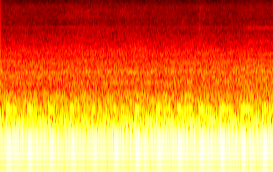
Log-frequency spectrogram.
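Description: Car engine idling, heard inside the cabin as a steady, loud low hum.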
